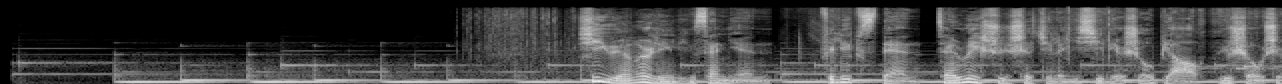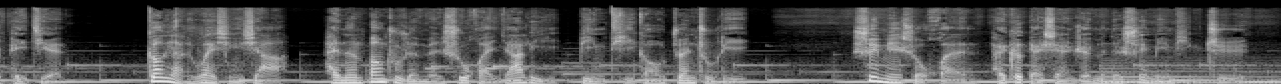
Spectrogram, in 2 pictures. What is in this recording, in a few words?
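Taiwan, male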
